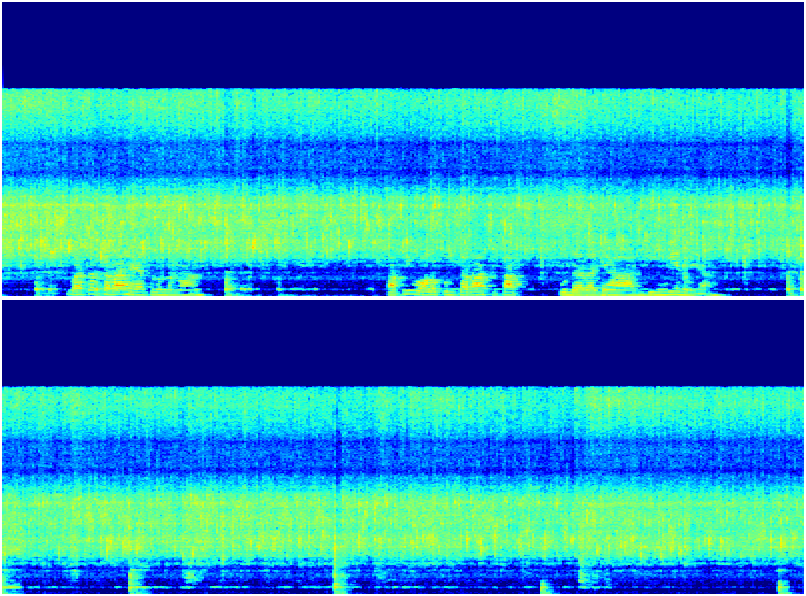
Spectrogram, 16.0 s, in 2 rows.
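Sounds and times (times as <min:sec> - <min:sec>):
oil sizzling in a wok: 0:00.0 - 0:16.0
spatula knocking against wok: 0:07.8 - 0:08.3.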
